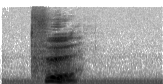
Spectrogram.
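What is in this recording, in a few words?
"tvö", Icelandic; tolur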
